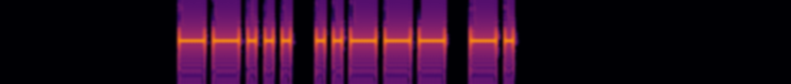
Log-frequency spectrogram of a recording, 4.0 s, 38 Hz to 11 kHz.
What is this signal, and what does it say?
Morse code, heard as a keyed tone, about 28 wpm, 700 Hz. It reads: 72N
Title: Common Cut Numbers - 3-Digit 28wpm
